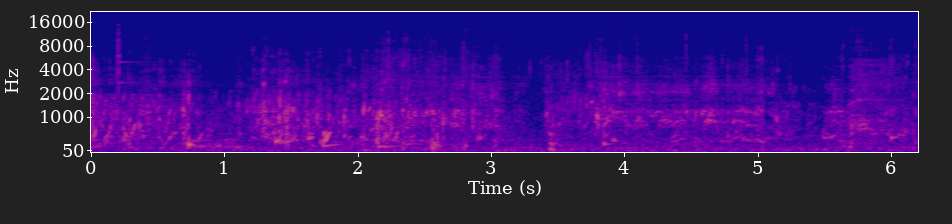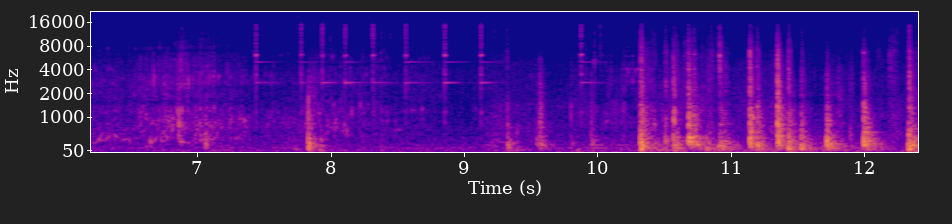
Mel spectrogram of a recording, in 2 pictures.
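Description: Spinning reel being cranked as a blue catfish is reeled up to the side of a boat, with water splashing, and a run of quick clicks about eight seconds in. Near the end comes a loud flurry of splashes and knocks as the fish thrashes and is swung aboard.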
